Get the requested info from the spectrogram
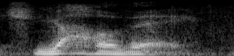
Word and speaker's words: Yahweh: So, but it is Y in the Hebrew tongue, Yah, which is YAH, not J-A-H, Y-A-H. There's no J's in the Hebrew alphabet. Y-A-H-A-V-E-H, Yahweh, okay? The correct pronunciation of the sacred name.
